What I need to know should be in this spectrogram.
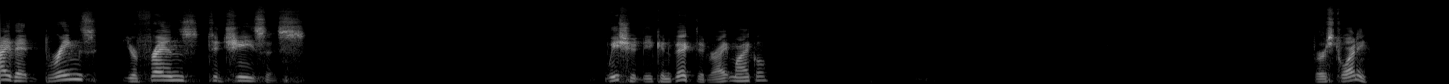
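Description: A man speaks calmly into a microphone, with long pauses between phrases.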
